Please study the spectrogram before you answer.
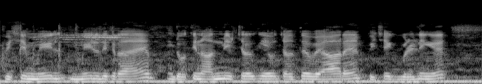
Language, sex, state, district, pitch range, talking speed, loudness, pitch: Hindi, male, Uttar Pradesh, Lucknow, 125-130 Hz, 275 wpm, -13 LUFS, 125 Hz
